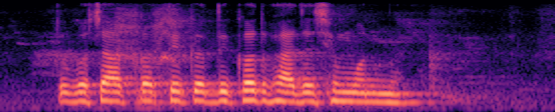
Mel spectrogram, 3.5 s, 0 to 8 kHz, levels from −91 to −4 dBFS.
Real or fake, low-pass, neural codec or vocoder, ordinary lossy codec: real; 7.2 kHz; none; none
